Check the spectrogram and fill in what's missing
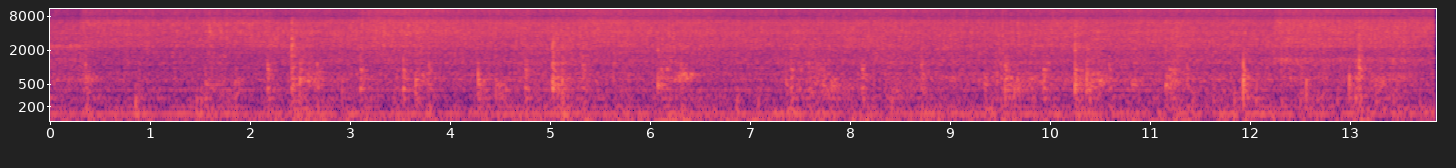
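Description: Cumin, coriander and chilli spice paste sizzles steadily in a hot pan while a spoon scrapes and clicks through it at irregular intervals; no one speaks.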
